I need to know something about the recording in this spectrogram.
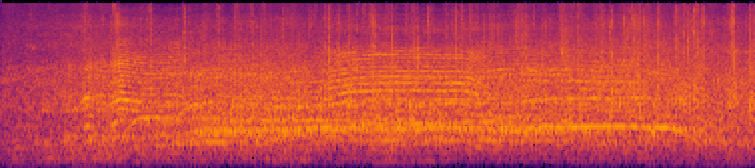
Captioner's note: audience cheering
